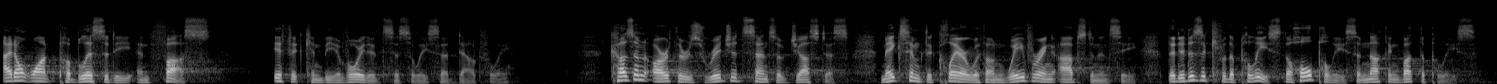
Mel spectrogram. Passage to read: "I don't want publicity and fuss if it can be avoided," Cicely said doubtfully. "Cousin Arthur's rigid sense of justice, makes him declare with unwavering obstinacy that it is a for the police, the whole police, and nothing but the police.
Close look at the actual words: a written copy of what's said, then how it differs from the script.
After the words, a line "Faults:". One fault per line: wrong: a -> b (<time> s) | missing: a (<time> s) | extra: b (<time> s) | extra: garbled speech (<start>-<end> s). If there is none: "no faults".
"I don't want publicity and fuss if it can be avoided," Cicely said doubtfully. "Cousin Arthur's rigid sense of justice, makes him declare with unwavering obstinacy that it is a for the police, the whole police, and nothing but the police.
Faults:
no faults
